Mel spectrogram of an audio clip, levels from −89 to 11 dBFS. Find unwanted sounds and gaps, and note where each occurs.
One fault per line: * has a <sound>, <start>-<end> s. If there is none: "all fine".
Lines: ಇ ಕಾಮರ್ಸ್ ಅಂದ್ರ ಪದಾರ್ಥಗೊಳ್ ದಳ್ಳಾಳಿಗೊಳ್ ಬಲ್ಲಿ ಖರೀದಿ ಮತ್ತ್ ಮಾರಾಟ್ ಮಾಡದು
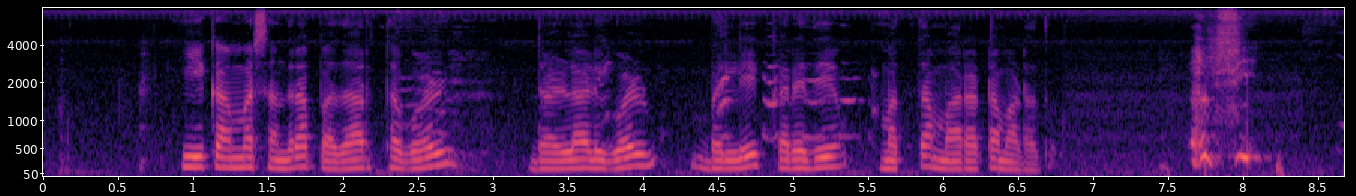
* has a sneeze, 7.4-8.3 s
